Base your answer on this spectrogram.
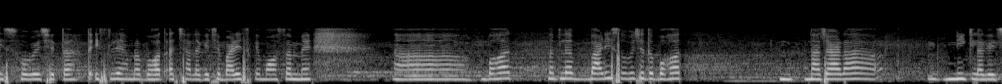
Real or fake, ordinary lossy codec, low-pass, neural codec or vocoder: real; none; 5.4 kHz; none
